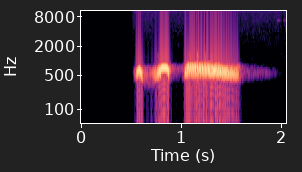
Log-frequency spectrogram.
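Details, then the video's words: Filtered spotted dove lure call for trapping birds: a clipped hoot, a swelling second note, and a drawn-out pulsing coo that fades slightly lower, otherwise silent. "Tiếng chim cu gáy chuẩn kích mồi đã lọc tạp âm | file mp3 cu gáy kích bổi"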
